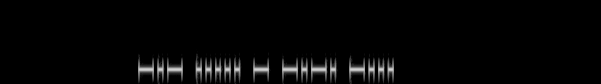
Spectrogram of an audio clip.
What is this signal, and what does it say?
Morse code, heard as a keyed tone, about 25 wpm, 700 Hz. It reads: K5TCB
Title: USA Call Signs - 5 Characters - Repeated 2x - 25wpm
